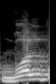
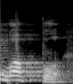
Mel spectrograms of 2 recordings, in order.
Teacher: দুটো আলাদা আলাদা ব্যঞ্জনধ্বনি জিভের উচ্চারণের কষ্ট লাঘব করার জন্য একই স্থান থেকে উচ্চারণ হয়ে যাচ্ছে, আলাদা আলাদা স্থানের উচ্চারিত স্থানের ব্যঞ্জনধ্বনি একই স্থান থেকে উচ্চারণ হয়ে যাওয়ার এই প্রবণতাকেই বলা হচ্ছে সমীভবন, যার জন্য এই ব্যঞ্জনধ্বনির পরিবর্তন ঘটে।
